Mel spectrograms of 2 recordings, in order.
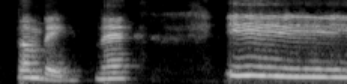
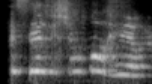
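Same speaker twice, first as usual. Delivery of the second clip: surprised protest; 10 semitones higher, faster than usual. Retold or imitated. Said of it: "Aí ela falou".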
